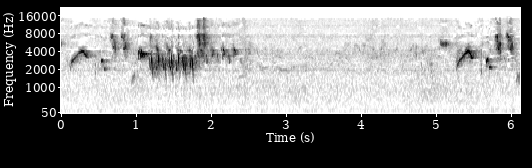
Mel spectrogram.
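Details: Songbird chirping: rising whistled notes, then a rapid buzzy rattle for about a second, a quiet pause, and further upslurred whistles near the end.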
